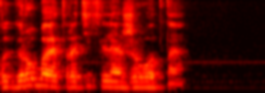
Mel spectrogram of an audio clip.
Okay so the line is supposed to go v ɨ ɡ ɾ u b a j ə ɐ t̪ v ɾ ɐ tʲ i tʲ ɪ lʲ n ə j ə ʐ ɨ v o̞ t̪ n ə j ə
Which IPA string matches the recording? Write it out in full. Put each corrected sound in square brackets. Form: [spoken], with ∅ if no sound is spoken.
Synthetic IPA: v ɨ ɡ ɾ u b [ə] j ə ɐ t̪ v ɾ ɐ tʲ i tʲ ɪ lʲ n ə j ə ʐ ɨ v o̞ t̪ n ə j ə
